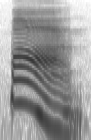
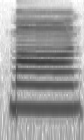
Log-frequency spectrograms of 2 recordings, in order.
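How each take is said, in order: First: The pitch falls sharply from high to low. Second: The pitch stays high and level throughout.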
